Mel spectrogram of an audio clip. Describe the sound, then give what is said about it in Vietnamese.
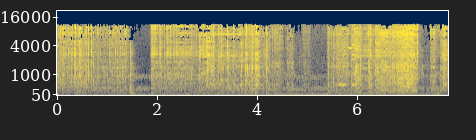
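A kitchen door's hinge creaks as it opens during wind and rain, a drawn-out grinding creak over a dense, steady wash of noise. “Trong mưa gió ẩm ĩ như thế mà cái tiếng bản lề kêu lên ken két xoáy vào tai nó.”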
